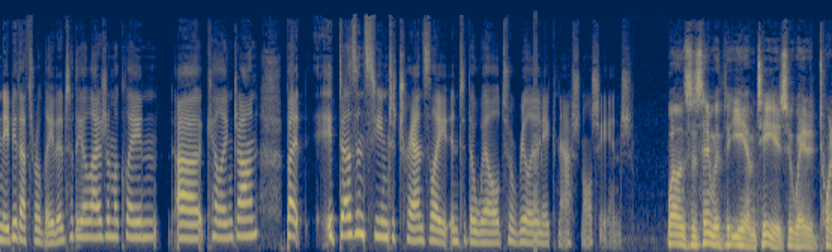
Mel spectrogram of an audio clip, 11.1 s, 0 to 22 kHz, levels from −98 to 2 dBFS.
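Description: From 7.11 to 7.20 s the speech breaks into a machine-gun buzz, then jumps ahead: Bluetooth stutter, the receiver replaying its last buffer over lost packets.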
